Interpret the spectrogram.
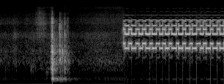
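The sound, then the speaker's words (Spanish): A brief knock or thud, then a telephone starts ringing with a steady, loud electronic trill that continues to the end without any voices. “Cualquier día suena su teléfono y lo que escucha al contestar es alguien que amenaza con hacerle daño a usted o a alguien cercano si no da dinero.”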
